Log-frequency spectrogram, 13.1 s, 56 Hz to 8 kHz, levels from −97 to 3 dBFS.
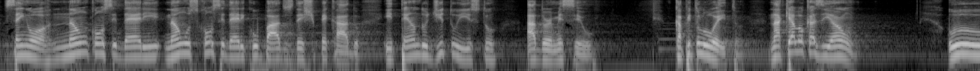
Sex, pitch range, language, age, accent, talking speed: male, 120-180 Hz, Portuguese, 20-39, Brazilian, 85 wpm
